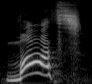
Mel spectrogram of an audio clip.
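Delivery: frustrated Moths, high and loud; insistent moths. Shown as a demonstration. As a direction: Moths pitched high, exasperated. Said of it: "damn this accent".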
